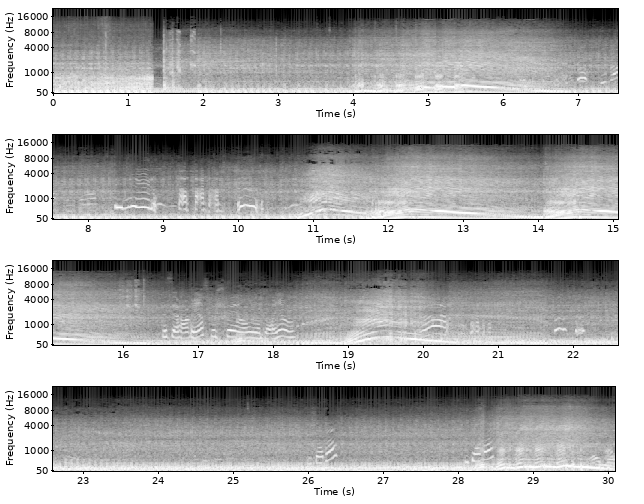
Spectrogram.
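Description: Motorcycle engine idling, with throttle blips that rise and fall in pitch: one about five seconds in, three in quick succession around the middle, another a few seconds later and one near the end.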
